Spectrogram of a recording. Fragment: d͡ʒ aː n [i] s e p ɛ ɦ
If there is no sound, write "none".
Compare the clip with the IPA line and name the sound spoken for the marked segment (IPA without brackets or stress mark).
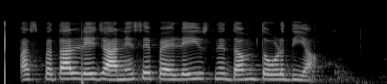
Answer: e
